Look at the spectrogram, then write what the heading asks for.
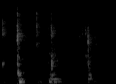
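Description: Four or five short bursts of clicking keystrokes on a computer keyboard, close and fairly crisp, with brief pauses between them and no talking.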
